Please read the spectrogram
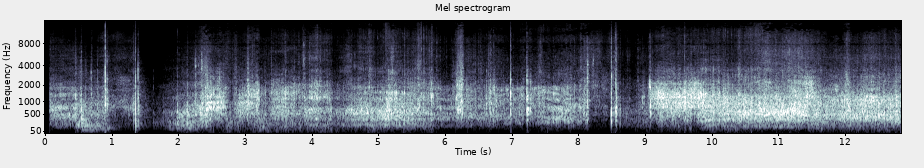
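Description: Skateboard wheels rolling on rough asphalt, broken by several sharp clacks of the board hitting the ground. The rolling grows louder about nine seconds in as the board comes close.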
